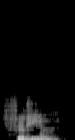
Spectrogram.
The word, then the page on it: fiddler: British English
